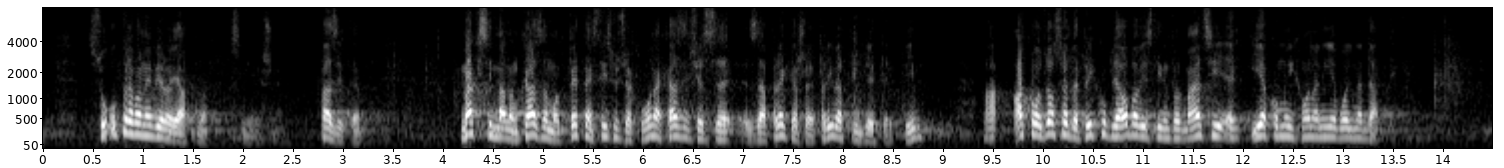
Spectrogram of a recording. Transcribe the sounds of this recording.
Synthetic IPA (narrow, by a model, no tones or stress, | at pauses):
suʔupɾaʋo̞ne̞ʋje̞ɾo̞ja̰t̪no̞smjḛːʃne | pazit̪e̞̰ | maksimalˠnomkazno̞mo̞d̪̚pe̞t̪naest̪isut͡ɕakuːnakaznit͡ɕe̞sezapɾe̞kəʃajpɾiʋat̪nid̪et̪ḛkt̪iʋ | a̰a̰ko̞od̪o̞so̞be̞pɾikuːpʎao̞baʋje̞sniinfoɾmaːt̪sijeiako̞muixo̞nanije̞ʋo̞ʎnad̪a̰t̪i̥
